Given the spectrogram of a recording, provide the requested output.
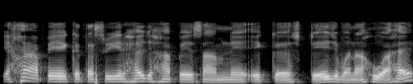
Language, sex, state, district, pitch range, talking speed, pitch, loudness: Hindi, male, Jharkhand, Garhwa, 110-130 Hz, 190 wpm, 120 Hz, -17 LUFS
